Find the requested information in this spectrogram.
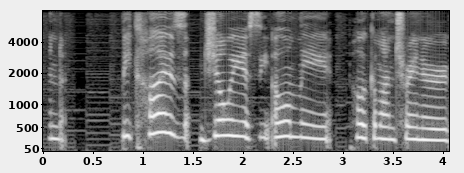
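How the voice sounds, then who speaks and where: With music in the background, a woman with a high pitch and lively intonation speaks at a fairly slow pace in a dry, close sound with no echo. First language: not English. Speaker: VTuber. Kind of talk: casual gaming highlight narration.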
